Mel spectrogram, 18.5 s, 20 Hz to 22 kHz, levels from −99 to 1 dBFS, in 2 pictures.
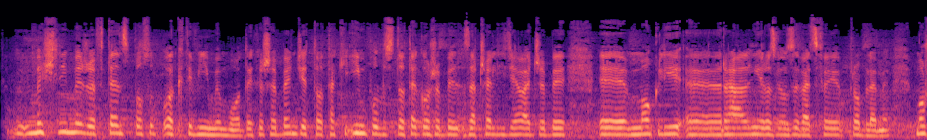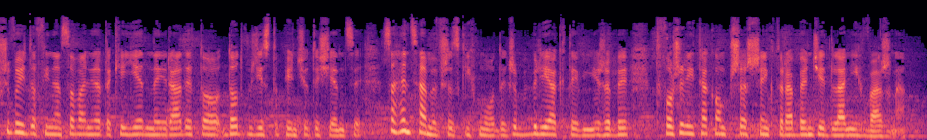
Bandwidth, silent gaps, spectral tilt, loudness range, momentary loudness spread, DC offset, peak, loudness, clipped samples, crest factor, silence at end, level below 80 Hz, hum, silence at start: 13 kHz; none; -4.5 dB/octave; 2 LU; 6 LU; under 0.1%; -2 dBFS; -21 LUFS; under 0.1%; 20 dB; 0 s; -58 dBFS; none; 0.05 s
